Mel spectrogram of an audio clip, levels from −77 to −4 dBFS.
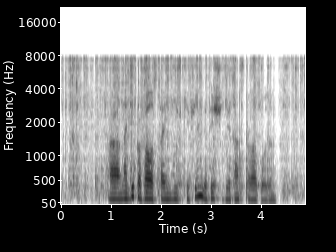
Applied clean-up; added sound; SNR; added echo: none; Writing; 11 dB; none.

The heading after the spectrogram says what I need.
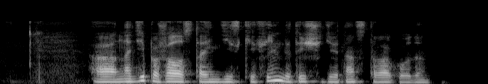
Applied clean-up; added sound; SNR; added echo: none; none; none; none.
